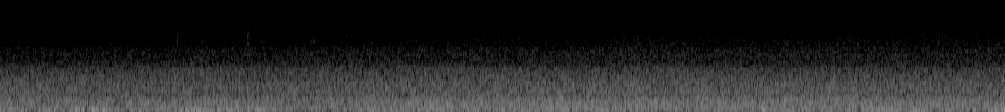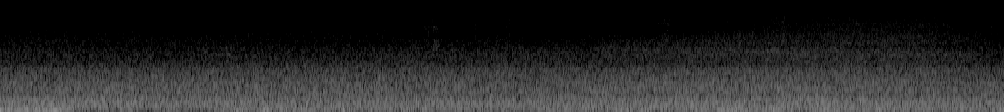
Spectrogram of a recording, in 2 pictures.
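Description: Waves break and wash onto a beach nearby.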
